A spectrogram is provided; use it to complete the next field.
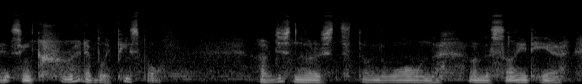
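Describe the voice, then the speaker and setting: A fairly low-pitched man with fairly even intonation against noticeable background noise. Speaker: travel photography vlogger. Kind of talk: on-location vlog narration. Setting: outdoors in a gorge. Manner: whispering.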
